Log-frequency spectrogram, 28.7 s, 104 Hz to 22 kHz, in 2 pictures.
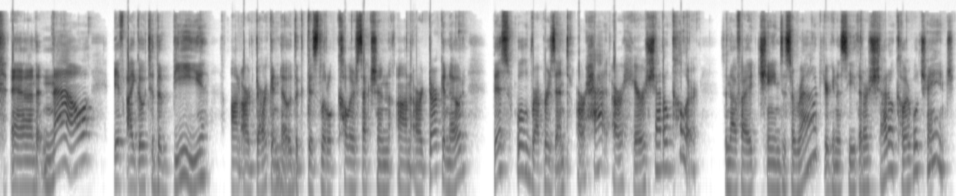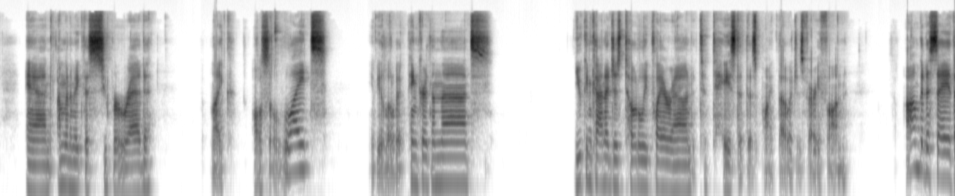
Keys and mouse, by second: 0.8 ctrl+s, 1.9 middle click, 4.5 click, 28.4 middle click.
